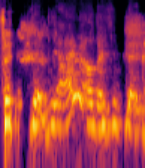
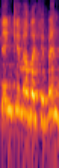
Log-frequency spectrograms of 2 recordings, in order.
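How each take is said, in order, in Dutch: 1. Het wordt uitgesproken met een sensuele, verleidelijke stem. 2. Het wordt uitgesproken met een kwakende tekenfilmeendstem. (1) "dan doe je dat zinnetje met je meest sexy stem" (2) "Ik denk aan een stripfiguur die ik geinig vind, Donald Duck"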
